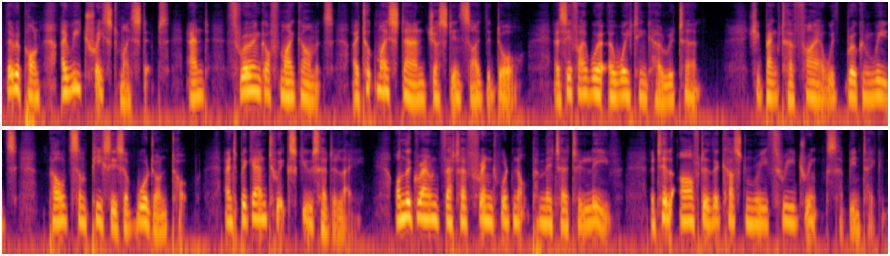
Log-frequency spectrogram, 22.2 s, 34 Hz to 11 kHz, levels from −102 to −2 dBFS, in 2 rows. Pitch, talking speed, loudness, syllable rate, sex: 145 Hz, 180 wpm, -22 LUFS, 5.0 syllables/s, male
